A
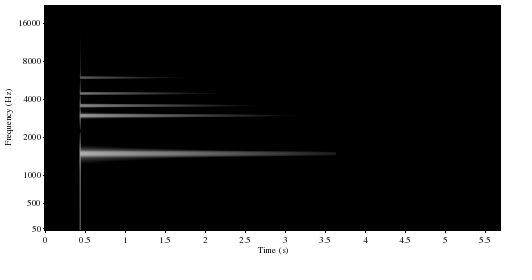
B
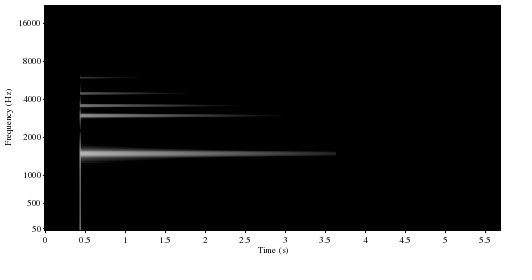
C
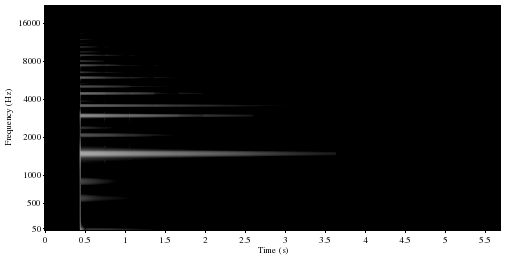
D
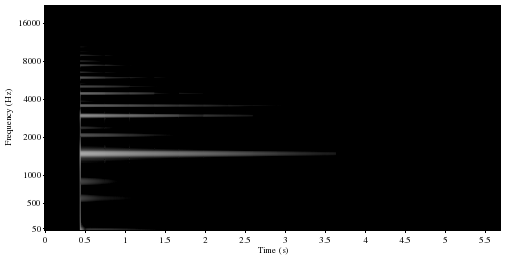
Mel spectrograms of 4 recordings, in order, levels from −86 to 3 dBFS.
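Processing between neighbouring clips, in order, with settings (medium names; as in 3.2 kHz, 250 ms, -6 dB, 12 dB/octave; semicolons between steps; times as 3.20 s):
low-pass 2.5 kHz 12 dB/octave; bass shelf 290 Hz +7.5 dB; trim +2.5 dB
valve stage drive 26 dB, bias 0.65; feedback echo behind a high-pass 308 ms, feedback 59%, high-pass 3.3 kHz, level -14.5 dB
distance through air 55 m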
